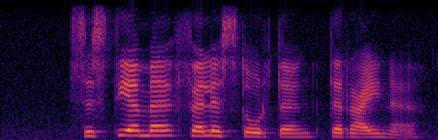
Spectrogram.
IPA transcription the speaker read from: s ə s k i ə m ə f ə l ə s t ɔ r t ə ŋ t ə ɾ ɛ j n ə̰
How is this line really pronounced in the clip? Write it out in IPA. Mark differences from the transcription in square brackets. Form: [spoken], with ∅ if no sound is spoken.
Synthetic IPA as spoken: s ə s [t] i ə m ə f ə l ə s t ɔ r t ə ŋ t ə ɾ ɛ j n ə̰

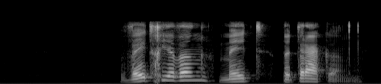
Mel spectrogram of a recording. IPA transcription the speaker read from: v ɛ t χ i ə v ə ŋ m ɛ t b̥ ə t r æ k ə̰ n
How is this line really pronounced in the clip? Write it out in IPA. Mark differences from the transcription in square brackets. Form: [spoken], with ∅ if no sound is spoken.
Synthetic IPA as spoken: v ɛ t χ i ə v ə ŋ m ɛ t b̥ ə t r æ k ə̰ [ŋ]

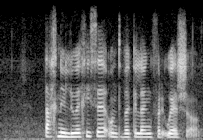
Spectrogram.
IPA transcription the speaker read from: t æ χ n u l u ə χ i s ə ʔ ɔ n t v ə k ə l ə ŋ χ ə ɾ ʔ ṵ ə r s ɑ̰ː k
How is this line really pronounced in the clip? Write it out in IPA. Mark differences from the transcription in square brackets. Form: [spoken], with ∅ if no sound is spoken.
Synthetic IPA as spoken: t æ χ n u l u ə χ i s ə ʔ ɔ n t v ə k ə l ə ŋ [f] ə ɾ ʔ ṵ ə r s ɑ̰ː k

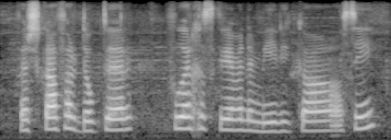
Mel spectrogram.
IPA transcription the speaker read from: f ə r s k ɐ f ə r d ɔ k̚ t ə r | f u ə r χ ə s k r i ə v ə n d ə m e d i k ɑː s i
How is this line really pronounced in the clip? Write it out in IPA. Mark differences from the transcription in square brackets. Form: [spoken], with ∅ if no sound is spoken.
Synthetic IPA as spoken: f ə r s k ɐ f ə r d ɔ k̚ t ə r | f u ə r χ ə s k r i ə v ə n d ə m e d i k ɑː s i

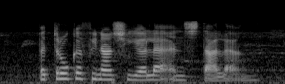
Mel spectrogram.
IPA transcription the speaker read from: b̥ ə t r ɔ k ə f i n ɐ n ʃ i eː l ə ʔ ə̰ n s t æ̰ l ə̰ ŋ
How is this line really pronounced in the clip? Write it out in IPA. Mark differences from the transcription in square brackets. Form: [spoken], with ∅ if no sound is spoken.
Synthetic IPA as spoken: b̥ ə t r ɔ k ə f i n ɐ n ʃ i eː l ə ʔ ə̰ n s t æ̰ l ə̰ ŋ

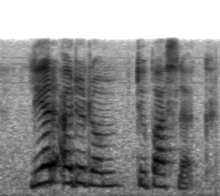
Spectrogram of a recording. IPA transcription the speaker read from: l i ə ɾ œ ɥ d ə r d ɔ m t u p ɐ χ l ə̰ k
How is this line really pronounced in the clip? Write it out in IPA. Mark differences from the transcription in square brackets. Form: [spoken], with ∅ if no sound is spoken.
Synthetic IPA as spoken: l i ə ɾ œ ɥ d ə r d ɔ m t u p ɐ [s] l ə̰ k

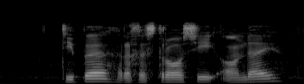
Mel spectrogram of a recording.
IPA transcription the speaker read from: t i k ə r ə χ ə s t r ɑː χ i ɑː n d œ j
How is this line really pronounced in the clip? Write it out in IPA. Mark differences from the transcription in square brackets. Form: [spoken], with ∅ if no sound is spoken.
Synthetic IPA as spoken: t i [p] ə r ə χ ə s t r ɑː [s] i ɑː n d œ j

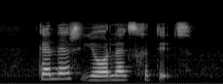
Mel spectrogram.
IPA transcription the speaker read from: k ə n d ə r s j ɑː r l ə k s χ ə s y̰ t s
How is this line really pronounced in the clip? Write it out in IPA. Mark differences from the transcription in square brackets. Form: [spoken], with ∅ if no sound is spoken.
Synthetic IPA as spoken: k ə n d ə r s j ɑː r l ə k s χ ə [t] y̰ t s

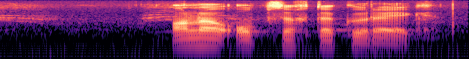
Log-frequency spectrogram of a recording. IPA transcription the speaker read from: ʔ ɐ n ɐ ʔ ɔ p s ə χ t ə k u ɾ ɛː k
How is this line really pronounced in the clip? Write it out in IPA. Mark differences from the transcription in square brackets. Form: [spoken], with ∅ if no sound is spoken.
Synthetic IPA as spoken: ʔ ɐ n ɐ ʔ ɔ p s ə χ t ə k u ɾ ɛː k

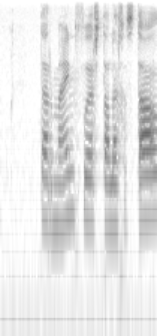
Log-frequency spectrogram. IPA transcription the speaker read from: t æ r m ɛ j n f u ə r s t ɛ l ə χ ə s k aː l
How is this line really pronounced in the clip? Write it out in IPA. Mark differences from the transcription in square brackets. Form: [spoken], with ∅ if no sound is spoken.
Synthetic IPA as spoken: t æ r m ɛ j n f u ə r s t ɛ l ə χ ə s [t] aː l

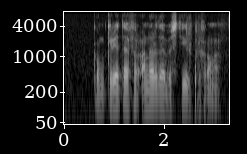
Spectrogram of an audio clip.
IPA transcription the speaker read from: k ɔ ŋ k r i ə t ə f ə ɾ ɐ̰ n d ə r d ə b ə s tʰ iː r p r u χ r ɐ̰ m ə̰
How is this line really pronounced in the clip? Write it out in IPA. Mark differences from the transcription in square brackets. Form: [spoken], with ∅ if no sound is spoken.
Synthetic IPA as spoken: k ɔ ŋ k r i ə t ə f ə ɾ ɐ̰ n d ə r d ə b ə s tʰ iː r p r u χ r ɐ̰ m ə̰

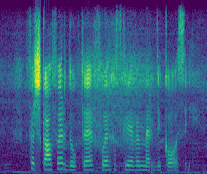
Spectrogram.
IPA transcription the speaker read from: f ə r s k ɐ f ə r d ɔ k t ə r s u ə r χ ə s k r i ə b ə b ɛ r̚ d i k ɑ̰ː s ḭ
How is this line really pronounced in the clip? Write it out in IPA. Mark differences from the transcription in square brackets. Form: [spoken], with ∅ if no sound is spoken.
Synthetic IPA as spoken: f ə r s k ɐ f ə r d ɔ k t ə r [f] u ə r χ ə s k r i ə [v] ə [m] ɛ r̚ d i k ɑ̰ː s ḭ

